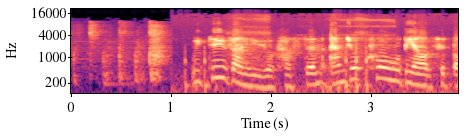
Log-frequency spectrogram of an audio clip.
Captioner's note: automated Voice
